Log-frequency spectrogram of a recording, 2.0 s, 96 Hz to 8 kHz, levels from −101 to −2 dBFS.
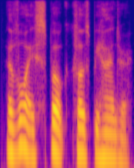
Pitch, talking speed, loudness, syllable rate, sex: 130 Hz, 180 wpm, -19 LUFS, 5.5 syllables/s, male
